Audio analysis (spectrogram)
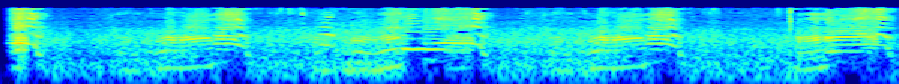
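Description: A goose honks loudly and insistently at close range, letting out a continuous run of harsh, nasal calls that rise and fall for several seconds with no talking.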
